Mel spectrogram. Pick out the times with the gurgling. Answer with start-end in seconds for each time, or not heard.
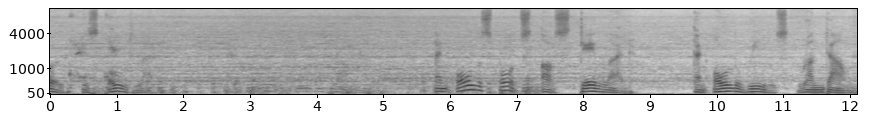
0.6-7.4.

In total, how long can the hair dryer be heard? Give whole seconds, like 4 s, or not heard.
12 s.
